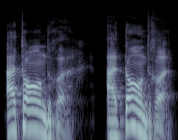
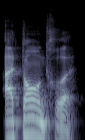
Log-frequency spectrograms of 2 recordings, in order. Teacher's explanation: it's pronounced kind of glottally. Attendre. It's kind of back in the back of your mouth, okay? Here's another one.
